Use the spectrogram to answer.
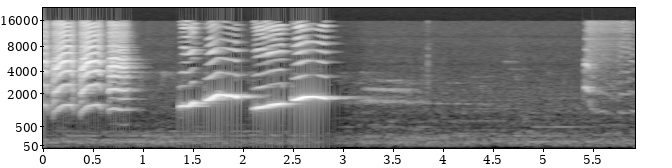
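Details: Laughingthrush song used to provoke another bird: a quick burst of rising, harmonic-rich chirps, then three loud slurred whistles climbing and falling, followed by quiet with a low steady hum underneath.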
